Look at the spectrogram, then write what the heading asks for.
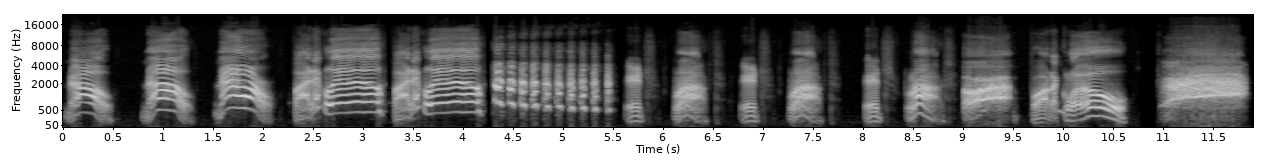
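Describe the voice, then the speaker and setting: A woman voicing a cheeky, bossy, vain pet parrot in a video game, squawky and shrill, repeating phrases in clipped bursts. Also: huge pitch swings, extremely slow, pushed and bright, dry recording, shouting, clean studio sound, heavily acted. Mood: excited squawking. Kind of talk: cartoonish video game character acting.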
